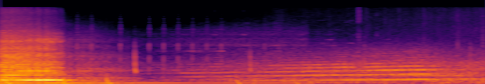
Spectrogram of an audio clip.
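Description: A Lamborghini supercar engine accelerates hard after a loud opening burst, its rising, whining engine note climbing steadily through the gears, close and alone.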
